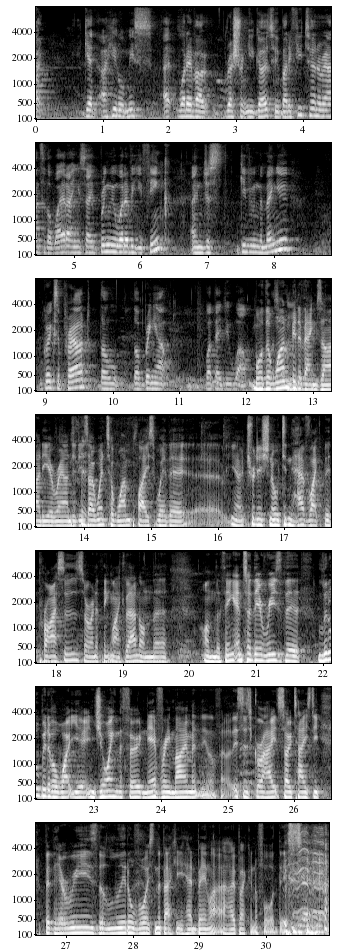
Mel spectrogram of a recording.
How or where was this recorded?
busy venue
